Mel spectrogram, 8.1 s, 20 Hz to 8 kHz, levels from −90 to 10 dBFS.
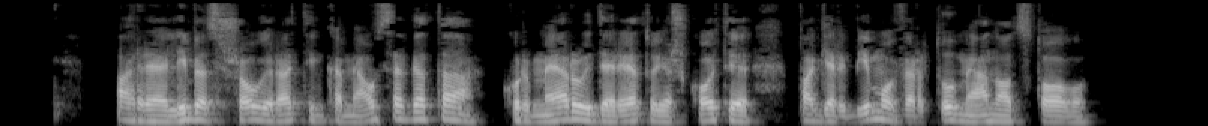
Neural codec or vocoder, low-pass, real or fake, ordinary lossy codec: none; 7.2 kHz; real; MP3, 32 kbps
